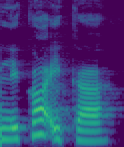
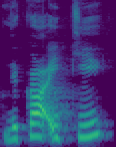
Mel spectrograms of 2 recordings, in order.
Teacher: When you change the last letter in liqa'ika, a, to an e sound, liqa'iki, you are actually changing the word you from the male to the female version.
